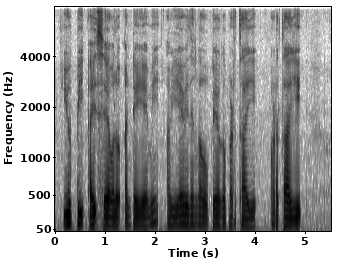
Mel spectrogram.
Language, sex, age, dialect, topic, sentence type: Telugu, male, 18-24, Southern, banking, question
